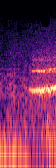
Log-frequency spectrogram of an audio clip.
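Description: A car skids to a stop as someone blocks its path, a short loud tire squeal rising into a sustained high screech over engine rumble.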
